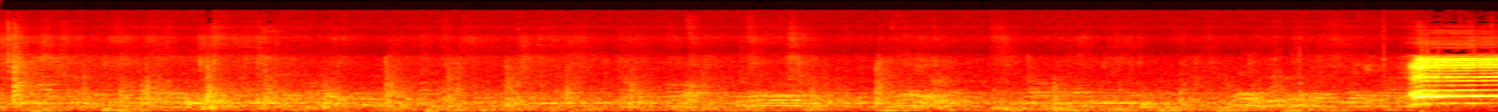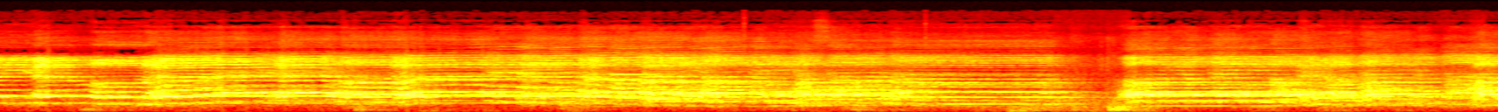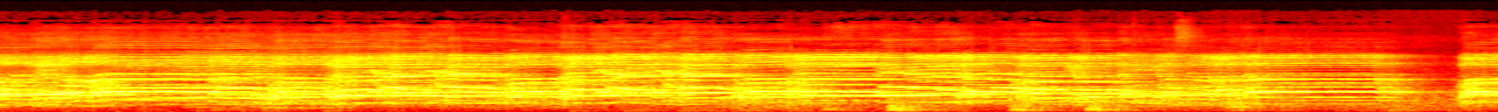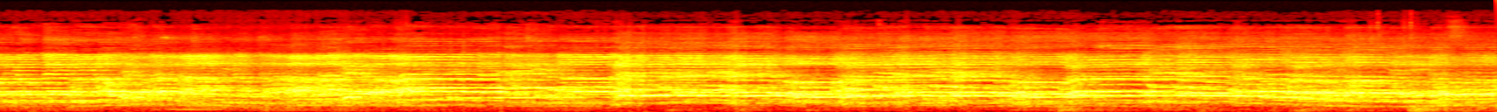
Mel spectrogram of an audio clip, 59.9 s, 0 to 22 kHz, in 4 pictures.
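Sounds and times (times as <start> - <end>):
unaccompanied choir singing: 0.0 - 1.4, 13.9 - 59.9.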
